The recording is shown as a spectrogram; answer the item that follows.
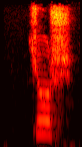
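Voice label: "чуш", Komi-Zyrian, female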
